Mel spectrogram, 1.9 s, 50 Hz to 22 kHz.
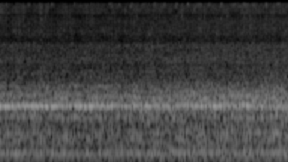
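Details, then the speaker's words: Chevrolet Spark 1000cc after refitting parts following radiator coolant spraying onto engine wiring: steady, smooth idle with faint constant high tone and no knocks or misses; normal, though an earlier chirping possibly from a belt was noted. "Ee normal lah berbunyi seperti ini. Normal."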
